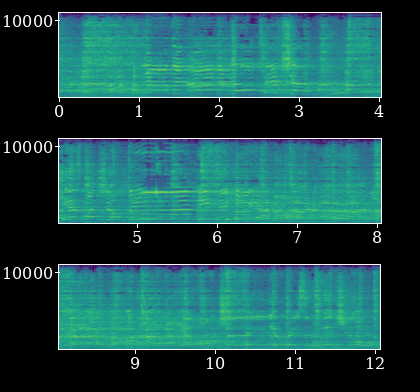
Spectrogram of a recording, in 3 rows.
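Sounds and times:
pop song with singing: 0.0 - 12.0.

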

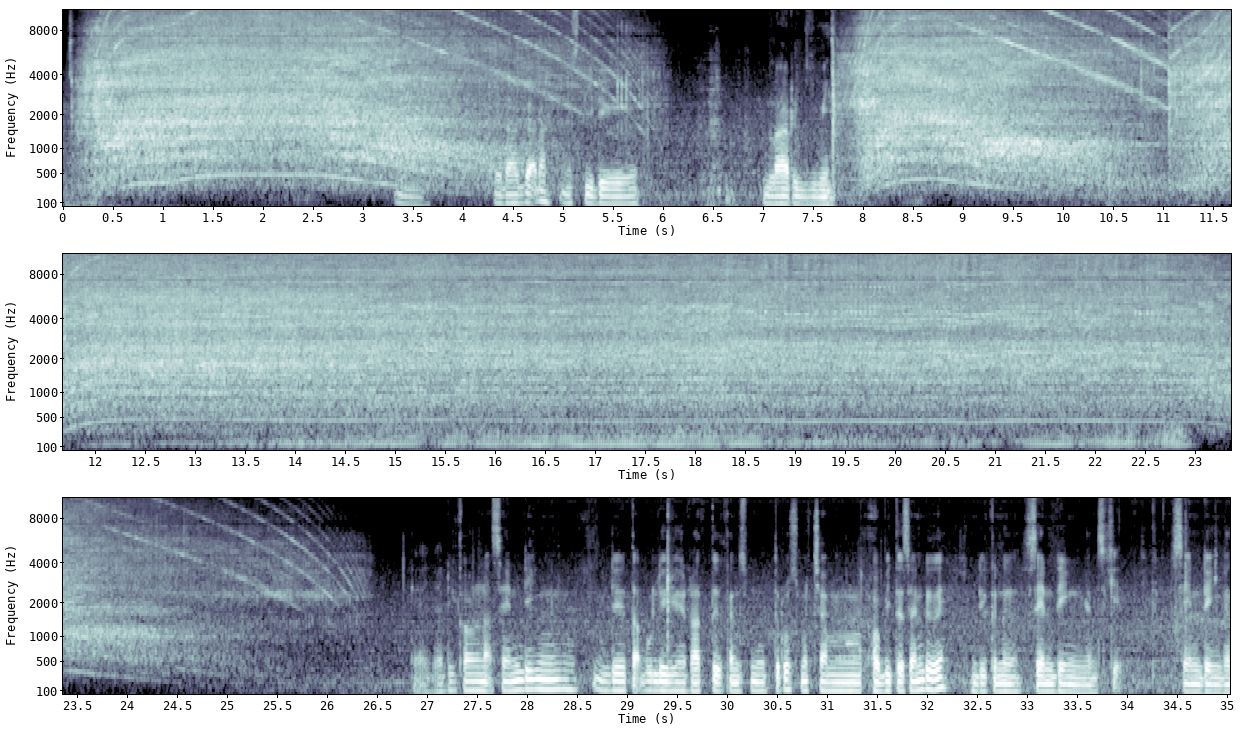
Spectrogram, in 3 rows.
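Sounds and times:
electric polisher motor whine: 0.0 - 6.1, 7.8 - 26.5.

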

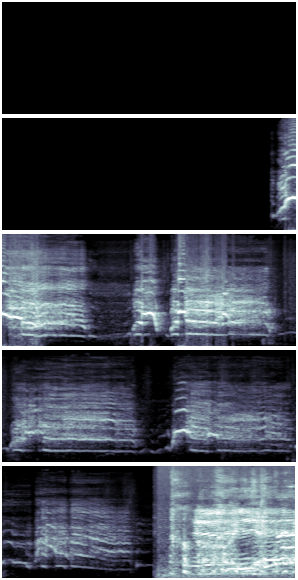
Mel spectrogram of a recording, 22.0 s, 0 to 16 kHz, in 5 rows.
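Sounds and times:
man screaming in pain: 8.5 - 10.2, 10.8 - 19.7.

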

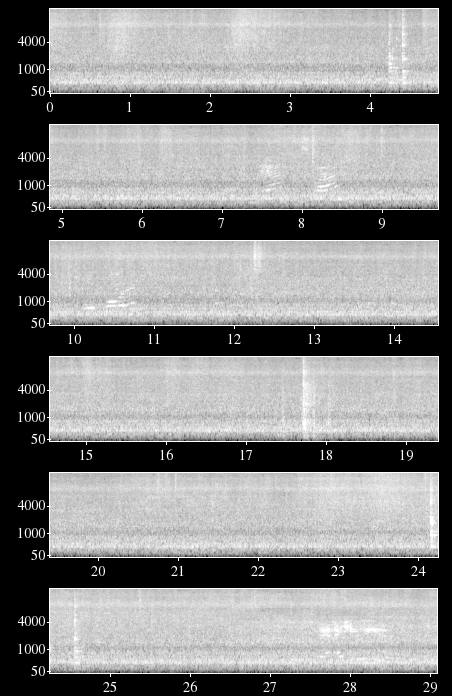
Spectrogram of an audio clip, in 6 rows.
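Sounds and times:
kitchen exhaust fan humming: 0.0 - 29.0.

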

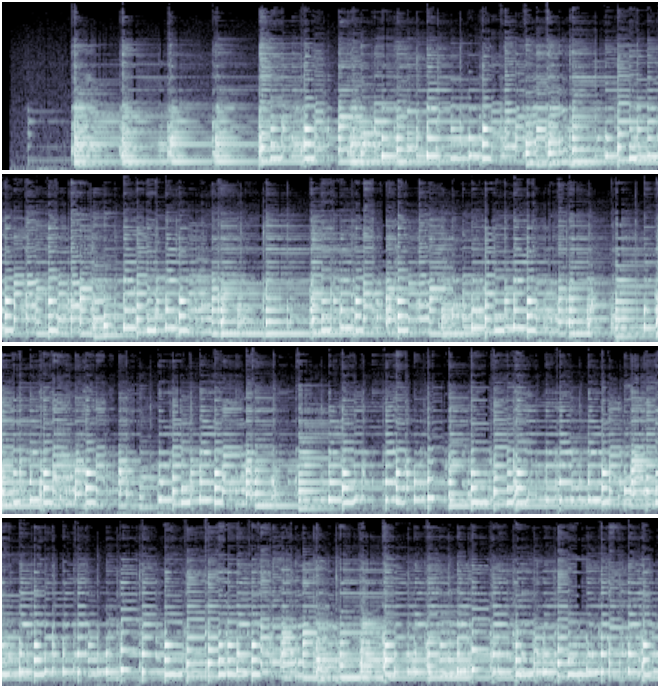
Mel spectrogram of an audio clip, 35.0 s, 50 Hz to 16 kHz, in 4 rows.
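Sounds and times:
banjo playing: 0.1 - 34.9.

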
